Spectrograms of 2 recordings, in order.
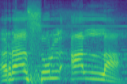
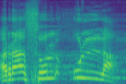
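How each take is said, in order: First: The second word is said separately as 'allah'. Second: The second word is said separately as 'ullah'. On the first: "অনেকেই কয় রাসূল আল্লাহ" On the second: "অনেকেই কয় রাসূল উল্লাহ"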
